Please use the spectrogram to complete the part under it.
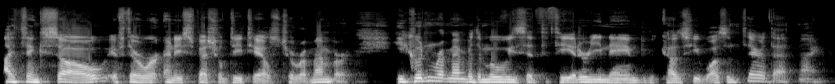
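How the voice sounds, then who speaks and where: A man in a drama table read playing a composed, precise, self-assured juror with a deliberate delivery. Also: lowish voice, expressive, creaky, darkish tone. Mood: confident, firm.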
